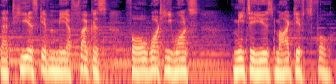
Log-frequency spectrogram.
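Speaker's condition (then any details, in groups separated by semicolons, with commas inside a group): Motor neuron disease; about six years since diagnosis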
